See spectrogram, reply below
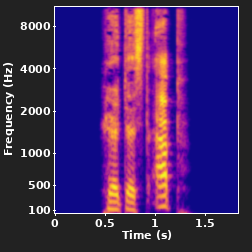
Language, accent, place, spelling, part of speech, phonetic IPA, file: German, Germany, Berlin, hörtest ab, verb, [ˌhøːɐ̯təst ˈap], De-hörtest ab.ogg
- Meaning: inflection of abhören: 1. second-person singular preterite 2. second-person singular subjunctive II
